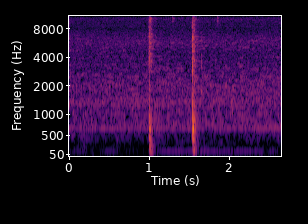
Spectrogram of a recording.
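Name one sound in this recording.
A game menu gives short clicks as options are selected.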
